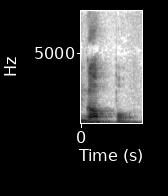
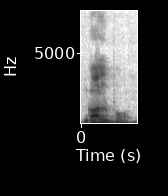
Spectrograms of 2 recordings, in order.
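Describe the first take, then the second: First: গপ্প said with a doubled p, no l; assimilated pronunciation. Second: Said in the usual way. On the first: Shown as a demonstration. Teacher showing students how sounds merge, assimilated গপ্প with double p. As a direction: turn the l into a p in গপ্প. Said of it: "একই ধরনের উচ্চারণ হয়ে যায়". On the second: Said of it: "লটা উঠেই যায় উচ্চারণ করার সময়".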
